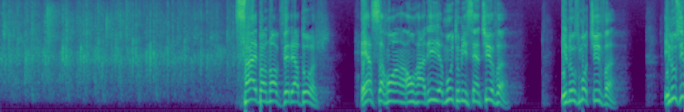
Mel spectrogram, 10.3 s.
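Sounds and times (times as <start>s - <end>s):
audience applause: 0.0s - 4.0s
speech: 3.6s - 7.7s, 8.4s - 9.3s, 10.0s - 10.2s.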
